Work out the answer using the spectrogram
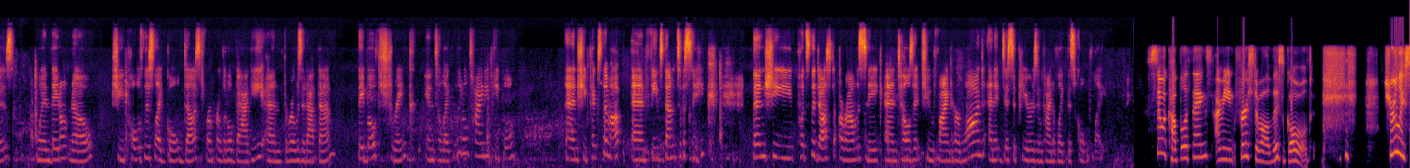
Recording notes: the audio issues from episode 5 continue in this episode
